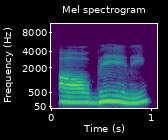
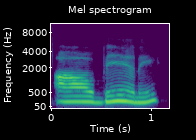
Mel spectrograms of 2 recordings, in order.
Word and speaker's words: Albany: Albany, Georgia, which, uh, true Albanians pronounced Albany. Okay. Just like that. Albany.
